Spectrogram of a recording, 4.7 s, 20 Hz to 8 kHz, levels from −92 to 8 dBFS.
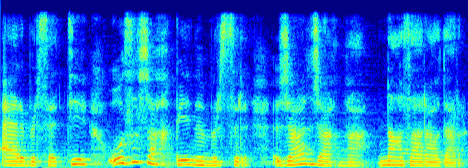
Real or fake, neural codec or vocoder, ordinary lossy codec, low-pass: real; none; none; 7.2 kHz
